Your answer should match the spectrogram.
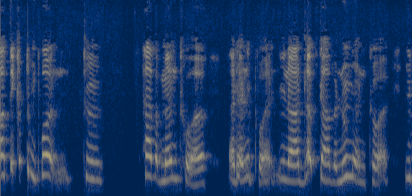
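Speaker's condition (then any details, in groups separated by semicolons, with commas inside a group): Cerebral palsy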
